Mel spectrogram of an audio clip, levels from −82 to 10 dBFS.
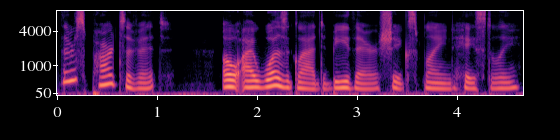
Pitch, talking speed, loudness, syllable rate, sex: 185 Hz, 165 wpm, -19 LUFS, 4.9 syllables/s, female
